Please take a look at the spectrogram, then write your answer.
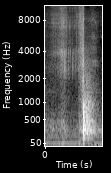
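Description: A single crisp knife cut through an onion at a cutting surface, a brief crunchy slice with a faint crackle afterward, close up and otherwise quiet.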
